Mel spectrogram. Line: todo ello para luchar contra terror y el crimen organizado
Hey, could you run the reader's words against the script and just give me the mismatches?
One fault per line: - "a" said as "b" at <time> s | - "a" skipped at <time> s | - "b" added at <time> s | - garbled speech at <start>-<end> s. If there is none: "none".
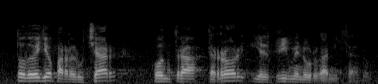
none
